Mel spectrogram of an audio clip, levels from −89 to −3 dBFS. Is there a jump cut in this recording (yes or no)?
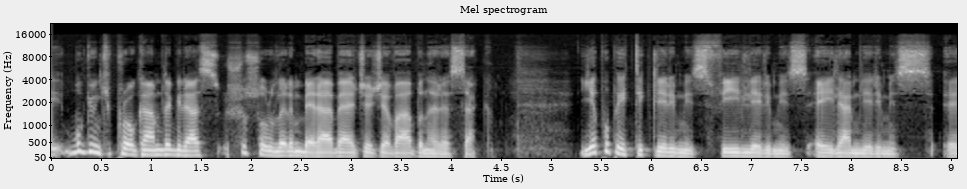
no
